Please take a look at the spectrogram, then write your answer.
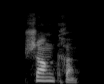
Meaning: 1. lobster, crab 2. canker, chancre
- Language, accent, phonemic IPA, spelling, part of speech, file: French, France, /ʃɑ̃kʁ/, chancre, noun, LL-Q150 (fra)-chancre.wav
